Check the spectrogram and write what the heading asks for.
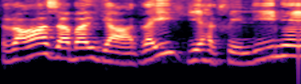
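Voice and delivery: ordinary talk, nothing marked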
